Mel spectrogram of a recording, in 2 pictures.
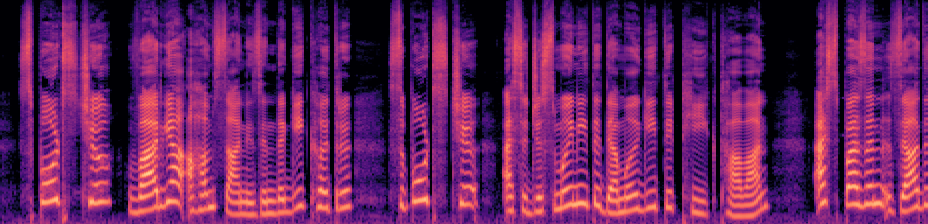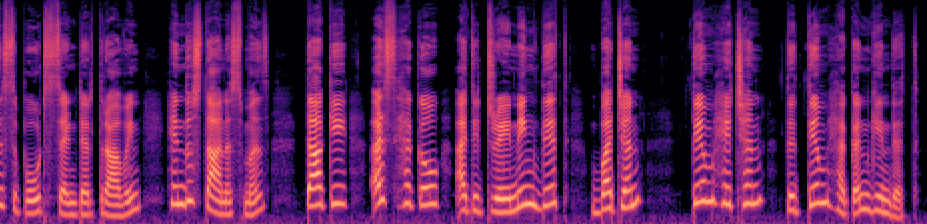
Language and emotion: Kashmiri, neutral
